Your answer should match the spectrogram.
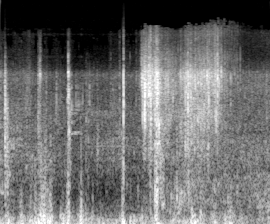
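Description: Wind buffeting the microphone on open water, a loud irregular rumble with a few scattered clicks and a brief rush of hiss about two seconds in.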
